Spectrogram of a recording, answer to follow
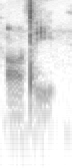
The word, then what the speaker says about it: Ko-fi: Yeti on Patreon or Ko-fi, however you want to pronounce it. I pronounce it coffee.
